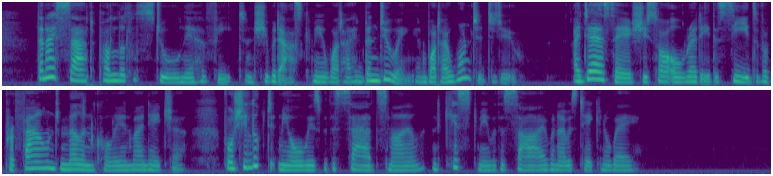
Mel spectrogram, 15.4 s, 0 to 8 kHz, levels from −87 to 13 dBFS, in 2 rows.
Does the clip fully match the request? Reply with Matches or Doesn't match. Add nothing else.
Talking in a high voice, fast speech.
Doesn't match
